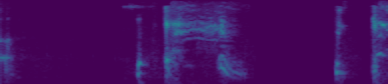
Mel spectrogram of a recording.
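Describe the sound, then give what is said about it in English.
A preacher at a church service clears the throat and coughs in a few short, rough bursts separated by silence, with one longer raspy stretch in the middle. “excuse me, I got a frog in my throat. Excuse me.”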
